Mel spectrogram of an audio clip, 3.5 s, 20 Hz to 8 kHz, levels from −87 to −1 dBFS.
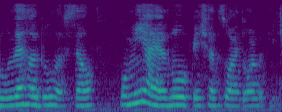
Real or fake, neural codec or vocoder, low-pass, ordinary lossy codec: fake; codec, 16 kHz, 4.8 kbps, FACodec; 7.2 kHz; AAC, 32 kbps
